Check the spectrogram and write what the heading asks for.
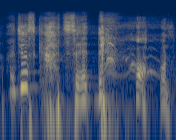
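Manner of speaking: high, drawn-out grumble with a laugh; mock complaint. Grumbling at mom's hospital request, mock complaint.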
